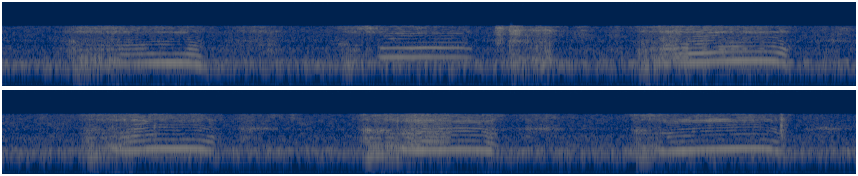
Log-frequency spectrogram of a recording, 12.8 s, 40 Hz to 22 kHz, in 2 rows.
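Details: Extreme, heavy snoring on a cruise ship, possibly linked to too many sleeping pills: loud, rhythmic, vibrating, partly whistling snores about 29 a minute.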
